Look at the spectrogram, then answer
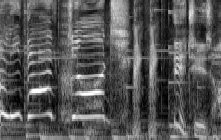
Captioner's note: panting; snorts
